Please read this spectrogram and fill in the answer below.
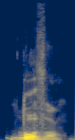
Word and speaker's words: Louisville: the people here that the way you say Louisville is you it seems like you just try to get it all out on one syllable. Louisville. You can't do two you can't do multiple syllables.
